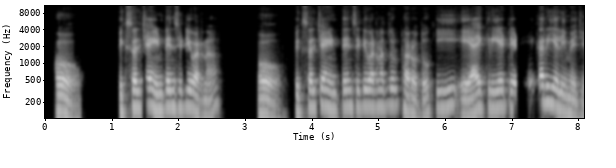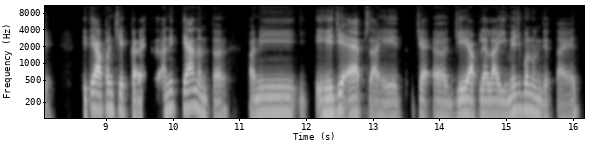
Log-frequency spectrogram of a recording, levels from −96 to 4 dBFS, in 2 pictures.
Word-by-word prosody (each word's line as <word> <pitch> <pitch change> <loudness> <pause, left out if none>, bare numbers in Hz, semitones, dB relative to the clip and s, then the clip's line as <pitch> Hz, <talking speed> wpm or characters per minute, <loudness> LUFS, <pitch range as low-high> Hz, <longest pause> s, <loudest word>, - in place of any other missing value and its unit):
हो 130 -11 +3 0.6
पिक्सलच्या 160 +5 +3
इंटेन्सिटीवरनं 160 -6 +1 0.6
हो 120 0 +3 0.4
पिक्सलच्या 160 +6 +1
इंटेन्सिटीवरनं 165 +2 -1
तो 175 0 -3
ठरवतो 130 -5 0
की 155 +3 -9 0.4
A-I 125 +6 +6
क्रिएटेड 160 - +1 0.2
आहे 460 - -11
का? 200 - +8
रिअल 185 -6 +1
इमेज 115 -7 -4
आहे? 90 -3 -9 0.5
तिथे 120 +6 0
आपण 150 +1 +3
चेक 140 -2 -3
करायचं 105 -1 -1
आणि 140 +5 -1
त्यानंतर 145 -11 +2 0.4
आणि 120 +1 -2 0.8
हे 120 +2 +1
जे 150 +3 +4
ॲप्स 125 +1 +3
आहेत 100 -1 -4 0.3
जे - - 0 0.4
जे 115 +3 0
आपल्याला 110 -1 +2
इमेज 110 +7 -2
बनवून 140 -5 -1
देत 100 -3 -9
आहेत 90 +6 -7
140 Hz, 125 wpm, -25 LUFS, 115-160 Hz, 0.8 s, का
